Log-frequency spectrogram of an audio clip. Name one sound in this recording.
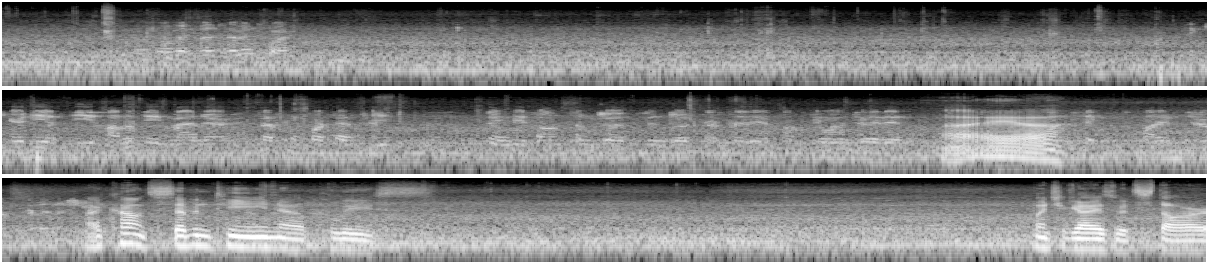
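Men talk loudly nearby outdoors.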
